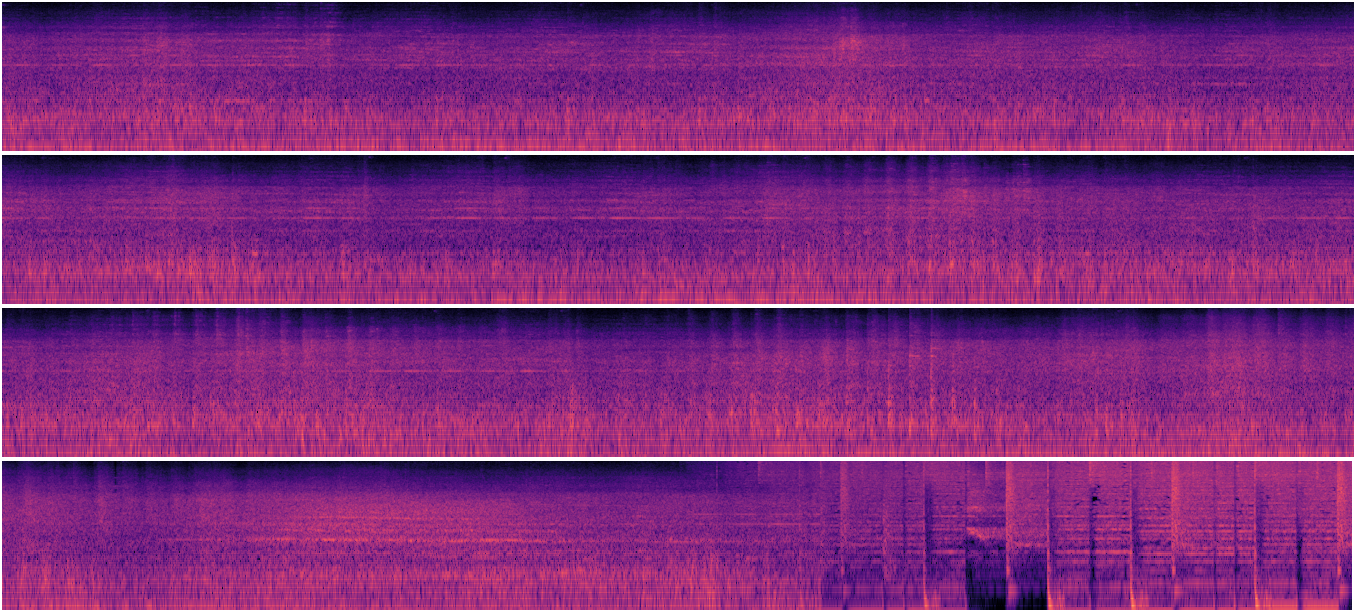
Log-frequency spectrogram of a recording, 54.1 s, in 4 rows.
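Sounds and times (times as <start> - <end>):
freight train wheels rumbling: 0.0 - 50.2.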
